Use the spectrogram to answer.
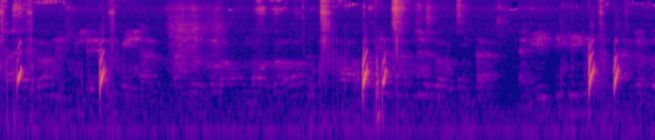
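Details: Puppy hiccups: soft, sharp little hiccup sounds, single or in pairs, a few seconds apart, in a quiet room.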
